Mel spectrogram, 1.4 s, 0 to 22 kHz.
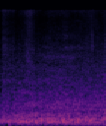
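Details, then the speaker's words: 1998 Ford F-150 SuperCab 4.6 V8: steady hum at a slightly high idle with faint unevenness. The idle rose when the misfire began. "As you can see, it's idling a little high and it started doing that when I started getting the miss."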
